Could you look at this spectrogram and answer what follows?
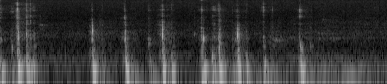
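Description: Keys clack on a computer keyboard as an email address is typed, in a quick burst and then a run of about a dozen close, crisp strokes with short pauses between them.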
